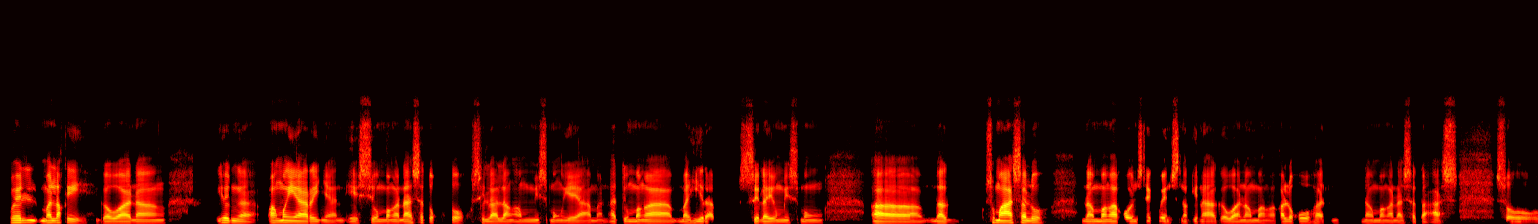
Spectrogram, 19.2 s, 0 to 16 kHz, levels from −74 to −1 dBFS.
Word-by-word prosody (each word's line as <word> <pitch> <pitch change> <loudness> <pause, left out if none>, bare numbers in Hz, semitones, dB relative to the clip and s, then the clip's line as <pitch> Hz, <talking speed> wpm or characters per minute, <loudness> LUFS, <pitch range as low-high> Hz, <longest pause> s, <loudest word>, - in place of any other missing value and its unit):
Well, 150 -1 +3
malaki, 135 -8 +2
gawa 110 0 +2
ng 110 -1 0 0.6
yon 140 0 0
nga, 105 -2 -1 0.2
ang 130 +1 +2
mangyayari 125 -4 +5
niyan 100 -2 -6
is 110 -1 -3
yung 115 -3 -4
mga 110 -1 -1
nasa 115 +2 +2
tuktok - - -6
sila 110 -3 -1
lang 105 -1 -1
ang 105 - -6
mismong 105 -1 -6
yayaman 95 -3 -3
at 110 +1 -4
yung 115 - -5
mga 105 -3 +3
mahirap 110 -2 -1 0.2
sila 115 - 0
yung 105 -1 0
mismong, 105 -1 -7 0.6
ah, 100 -4 +5
nag 120 +1 0 0.5
sumasalo 135 -3 +5 0.5
ng 115 -1 +2
mga 120 0 +4
consequence 120 -1 -1
na - - -4
ginagawa 105 -2 -1
ng 100 0 -3
mga 95 -1 -5
kalokohan 110 -2 -2 0.4
ng 105 -1 -7
mga 100 0 -5
nasa 95 0 -3
taas - - -2 0.5
so 100 -1 -4
110 Hz, 130 wpm, -26 LUFS, 100-120 Hz, 0.6 s, mangyayari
